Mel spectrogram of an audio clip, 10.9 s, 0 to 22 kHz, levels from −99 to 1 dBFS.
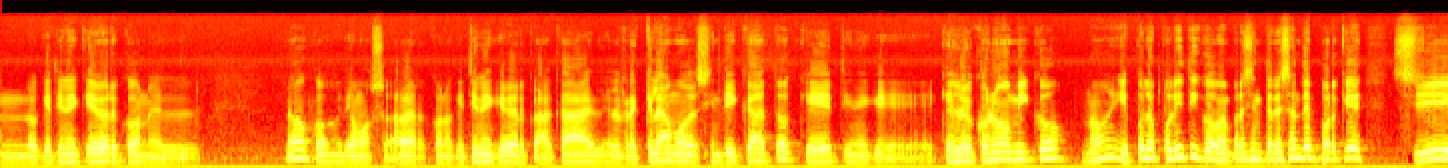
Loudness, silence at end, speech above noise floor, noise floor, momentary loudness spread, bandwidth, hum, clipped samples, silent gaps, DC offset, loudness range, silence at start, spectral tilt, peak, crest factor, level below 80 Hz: -14 LUFS; 0 s; 22 dB; -36 dBFS; 7 LU; 16.5 kHz; none; under 0.1%; none; 3%; 3 LU; 0 s; -4.5 dB/octave; -2 dBFS; 14 dB; -50 dBFS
